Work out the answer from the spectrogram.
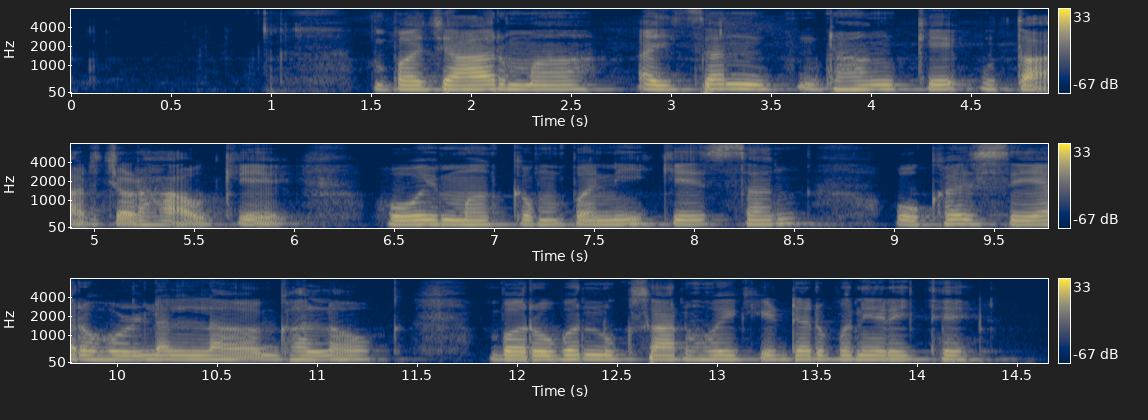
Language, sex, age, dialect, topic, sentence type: Chhattisgarhi, male, 25-30, Central, banking, statement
